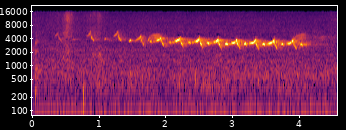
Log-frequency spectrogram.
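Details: A wood lark singing in Yorkshire, where it is not common: a few spaced introductory whistles quicken into a rapid, even trill of about ten liquid falling notes, loudest near the end, in a quiet setting.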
